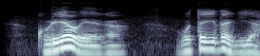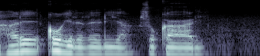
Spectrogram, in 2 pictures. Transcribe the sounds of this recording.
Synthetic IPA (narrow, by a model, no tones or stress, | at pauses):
koɾeawɛɣa | ɣotaiðaɣiahaɾekoɣiɾeɾeɾiasukaɾi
